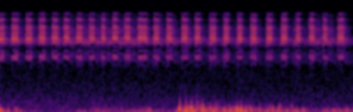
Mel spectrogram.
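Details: Tuscany cicada, Italy: a sizzling high buzz throbbing in regular pulses about three per second, with a brief burst of low rumble in the middle.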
